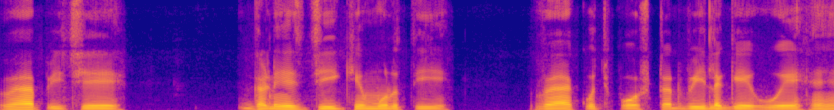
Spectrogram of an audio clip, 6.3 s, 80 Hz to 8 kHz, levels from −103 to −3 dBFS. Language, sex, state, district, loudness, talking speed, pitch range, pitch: Hindi, male, Uttar Pradesh, Saharanpur, -21 LUFS, 125 wpm, 105-120 Hz, 110 Hz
